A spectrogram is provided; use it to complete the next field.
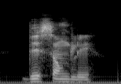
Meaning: to ungirth, to loosen the girth
- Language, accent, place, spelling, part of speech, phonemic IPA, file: French, France, Lyon, dessangler, verb, /de.sɑ̃.ɡle/, LL-Q150 (fra)-dessangler.wav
